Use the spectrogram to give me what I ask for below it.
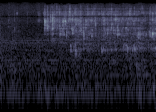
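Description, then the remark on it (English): Water pours into a jar, filling it to the brim, after a brief quiet moment, a steady, soft splashing trickle that continues to the end with no voices. “Okay, let me have a jar. I'm gonna fill it up.”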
